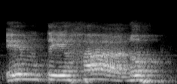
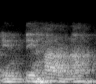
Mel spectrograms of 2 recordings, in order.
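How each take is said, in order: First: The vowel before the final h is u. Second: The vowel before the final h is a. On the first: The speaker calls it wrong. "dan ini harokatnya salah tentunya" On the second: The speaker calls it right. "Imtihanah, yang betul"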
